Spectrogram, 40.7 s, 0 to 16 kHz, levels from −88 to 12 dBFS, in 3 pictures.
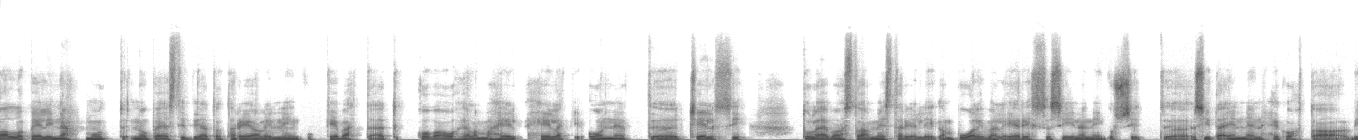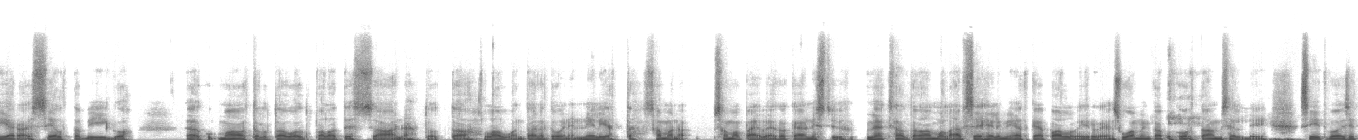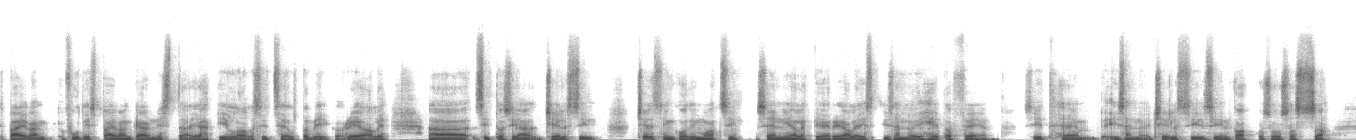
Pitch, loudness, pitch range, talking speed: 85 Hz, -22 LUFS, 80-95 Hz, 110 wpm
